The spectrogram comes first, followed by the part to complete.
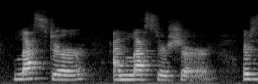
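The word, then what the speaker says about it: Leicester: i was so my where i am is lester and it's spelled i'll spell it on the screen because i'm i i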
